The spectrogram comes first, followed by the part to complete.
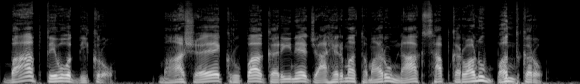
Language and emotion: Gujarati, disgusted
